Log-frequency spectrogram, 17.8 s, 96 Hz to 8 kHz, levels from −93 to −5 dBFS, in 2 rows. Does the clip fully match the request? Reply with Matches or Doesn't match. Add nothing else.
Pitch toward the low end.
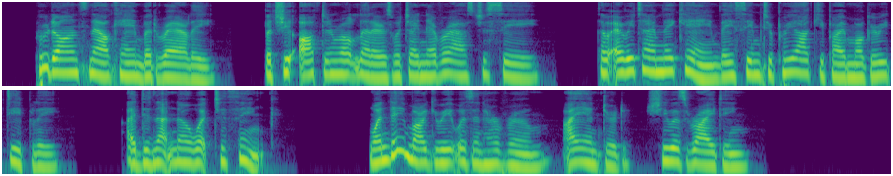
Doesn't match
